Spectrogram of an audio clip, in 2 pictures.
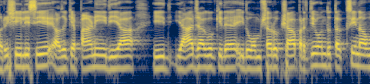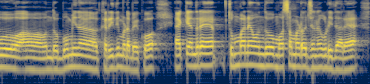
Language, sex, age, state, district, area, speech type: Kannada, male, 18-30, Karnataka, Chikkaballapur, rural, spontaneous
